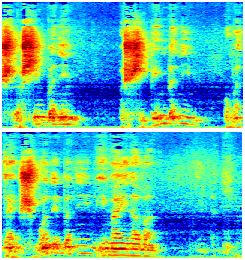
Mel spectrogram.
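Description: An elderly man speaks with animation into a nearby microphone.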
